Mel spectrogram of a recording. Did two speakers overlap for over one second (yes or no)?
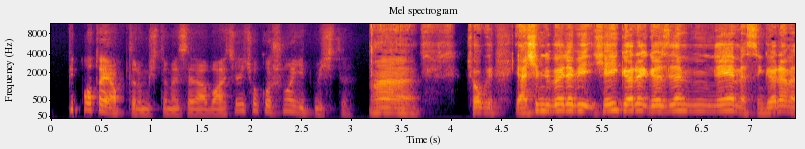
no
